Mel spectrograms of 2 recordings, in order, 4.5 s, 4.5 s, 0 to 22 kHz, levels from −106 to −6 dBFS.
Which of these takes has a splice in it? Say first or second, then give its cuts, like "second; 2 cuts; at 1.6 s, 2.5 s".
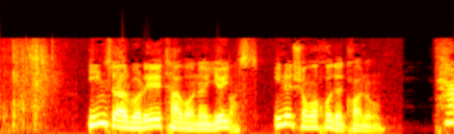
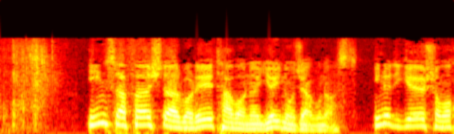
first; 4 cuts; at 1.1 s, 2.3 s, 2.9 s, 3.5 s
